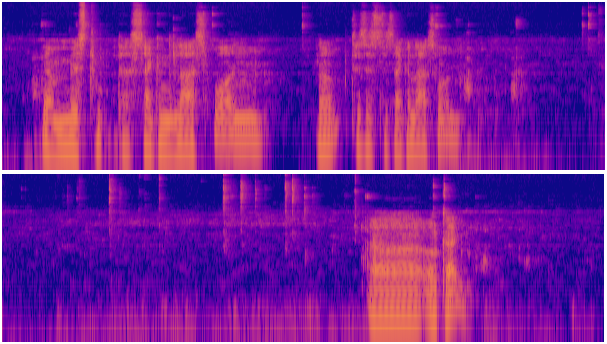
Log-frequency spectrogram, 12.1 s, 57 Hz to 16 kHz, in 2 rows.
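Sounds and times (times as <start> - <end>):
keyboard and mouse clicks: 4.6 - 9.7.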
